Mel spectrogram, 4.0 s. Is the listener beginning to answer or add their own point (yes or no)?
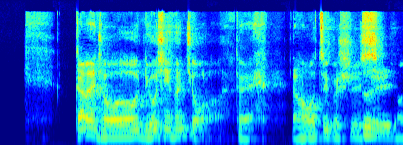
no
